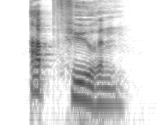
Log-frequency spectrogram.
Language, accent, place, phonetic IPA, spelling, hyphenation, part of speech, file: German, Germany, Berlin, [ˈapˌfyːʁən], abführen, ab‧füh‧ren, verb, De-abführen.ogg
- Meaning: 1. to take away (someone in police custody) 2. to regularly pay 3. to rebuff 4. to evacuate (the bowel) 5. first/third-person plural dependent subjunctive II of abfahren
